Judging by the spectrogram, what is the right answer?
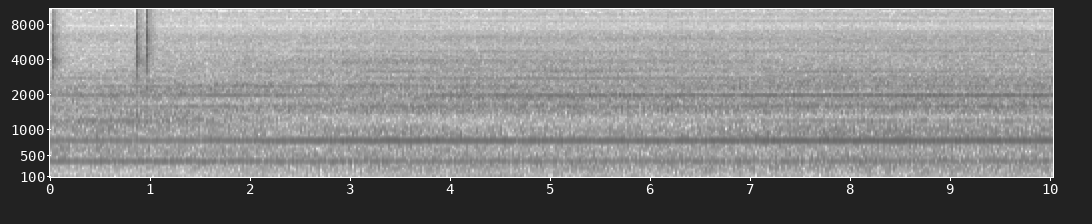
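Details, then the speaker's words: PlayStation 3 CECHC with overheating and YLOD history, about 7–8 minutes in: fan on software control at 30% gives a steady whoosh and whine, but the console stays at 75 degrees; fan running while overheating. "We are about 7 or 8 minutes here, and the fan is working hardcore, not that hard, but on 30%, and it's still not getting lower than 75 degrees."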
